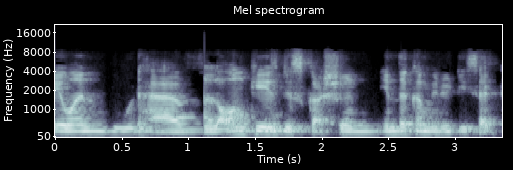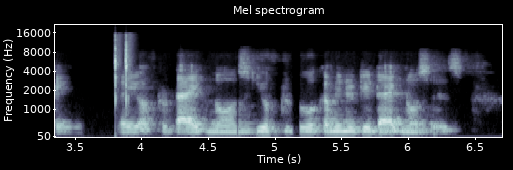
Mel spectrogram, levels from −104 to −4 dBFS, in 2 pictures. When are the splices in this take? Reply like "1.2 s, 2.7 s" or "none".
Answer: 1.1 s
